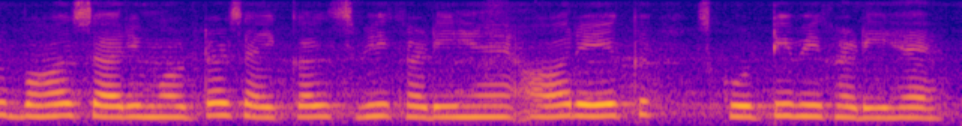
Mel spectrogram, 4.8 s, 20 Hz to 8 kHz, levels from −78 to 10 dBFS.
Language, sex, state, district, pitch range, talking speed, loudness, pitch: Hindi, female, Uttar Pradesh, Lalitpur, 250-270 Hz, 150 wpm, -15 LUFS, 255 Hz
